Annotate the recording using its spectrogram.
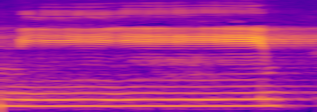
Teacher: اس کا مخرج دونوں ہونٹوں کا خشک حصہ ہوتا ہے ، دونوں ہونٹوں کے خشک حصے کو ملائیں تو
